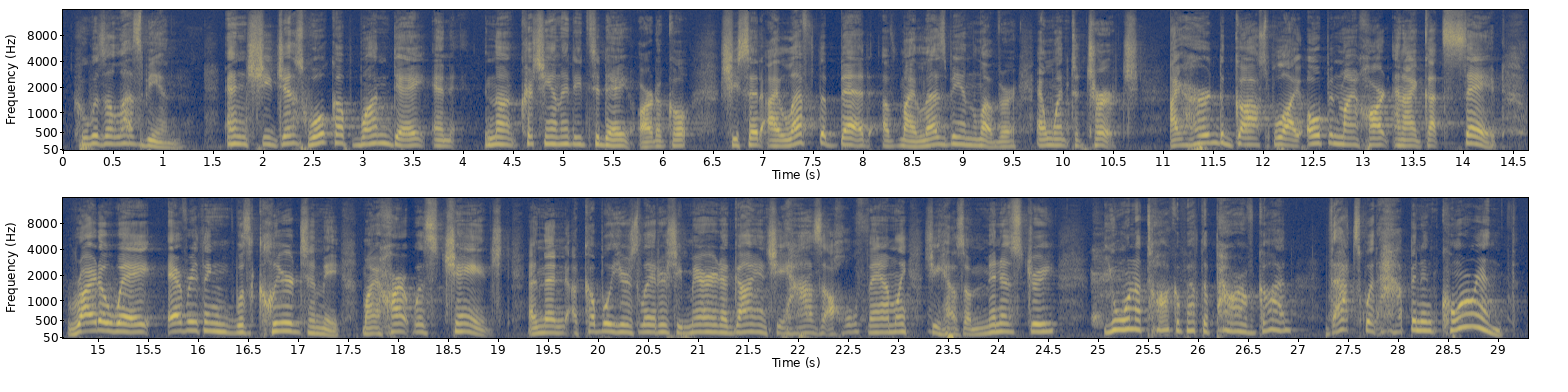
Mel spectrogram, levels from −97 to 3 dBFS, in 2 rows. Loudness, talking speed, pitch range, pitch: -23 LUFS, 180 wpm, 155-205 Hz, 185 Hz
